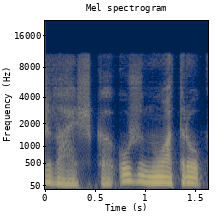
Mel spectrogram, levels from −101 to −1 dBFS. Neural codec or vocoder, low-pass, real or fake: codec, 24 kHz, 0.9 kbps, DualCodec; 10.8 kHz; fake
